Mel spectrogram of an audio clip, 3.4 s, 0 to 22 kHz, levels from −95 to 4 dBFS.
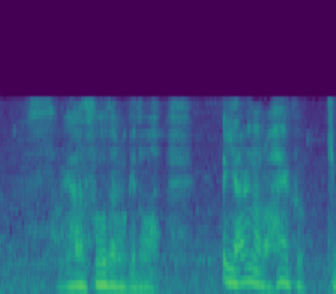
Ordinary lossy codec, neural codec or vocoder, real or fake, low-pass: MP3, 32 kbps; none; real; 5.4 kHz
